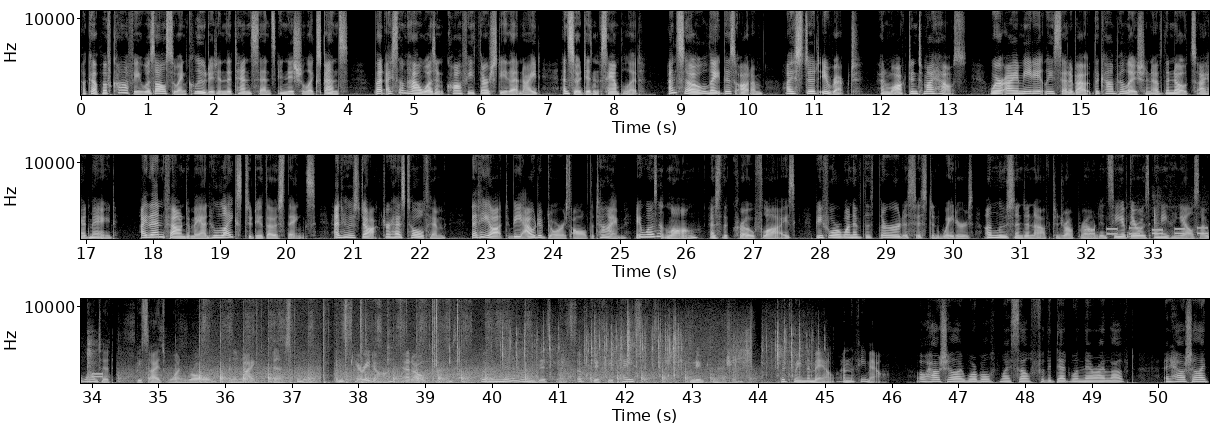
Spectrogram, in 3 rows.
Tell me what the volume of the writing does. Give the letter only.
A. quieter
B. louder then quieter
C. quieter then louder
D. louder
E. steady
B.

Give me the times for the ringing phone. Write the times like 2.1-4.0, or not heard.
31.9-34.2.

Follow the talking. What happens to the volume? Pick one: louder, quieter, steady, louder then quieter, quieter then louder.
quieter.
